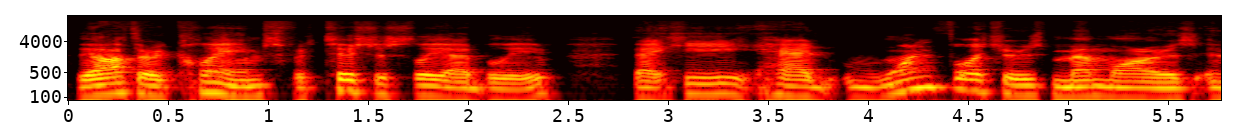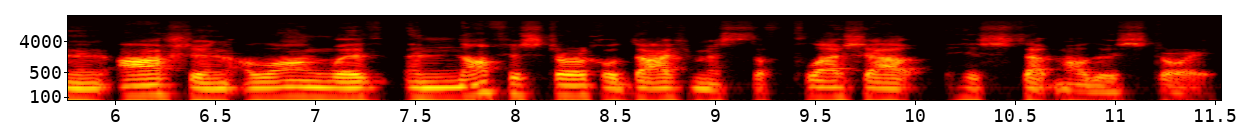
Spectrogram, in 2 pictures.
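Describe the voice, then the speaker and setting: Deep-voiced man with thick, slurred tongue-forward speech. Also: lively intonation, measured pace, bright, forceful tone. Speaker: book reviewer and vlogger. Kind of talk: casual spoken book review, partly read aloud.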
